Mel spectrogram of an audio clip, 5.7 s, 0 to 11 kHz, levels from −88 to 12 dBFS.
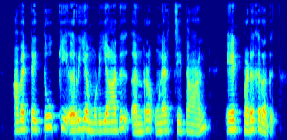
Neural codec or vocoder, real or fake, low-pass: none; real; 9.9 kHz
